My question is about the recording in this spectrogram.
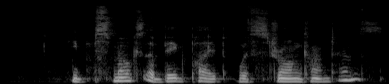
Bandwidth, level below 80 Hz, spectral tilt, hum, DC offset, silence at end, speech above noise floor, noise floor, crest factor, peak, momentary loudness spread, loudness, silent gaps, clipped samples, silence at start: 16 kHz; -78 dBFS; -7 dB/octave; none; under 0.1%; 0.15 s; 36 dB; -68 dBFS; 16 dB; -16 dBFS; 7 LU; -32 LUFS; none; under 0.1%; 0.7 s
